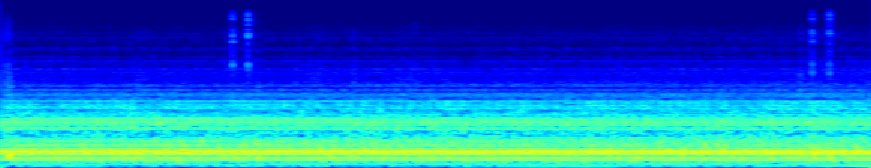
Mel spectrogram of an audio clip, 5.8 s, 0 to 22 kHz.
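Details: ASUS X543UA laptop with 500GB USB hard drive: constant loud jet-like hum with a couple of faint ticks, rattling noted; noisy hard drive, cause not identified.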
